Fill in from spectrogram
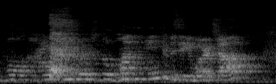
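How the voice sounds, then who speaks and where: An actor in a live staged reading playing a reluctant, married theatre director with halting, wordy, formal phrasing. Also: medium pitch, natural voice. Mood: formal, hesitant. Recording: very echoey, noisy room from far off.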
